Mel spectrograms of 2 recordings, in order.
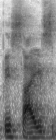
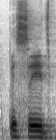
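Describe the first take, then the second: First: The second syllable has an 'eye' vowel. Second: The second syllable has an 'eh' vowel. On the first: The speaker calls it wrong. "बहुत लोग इसको प्रिसाइज भी पढ़ता है" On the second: The speaker calls it right. "प्रिसेज पढ़ते हैं इसको"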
